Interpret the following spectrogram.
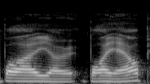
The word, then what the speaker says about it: biopic: If the first element has more than one syllable, the stress still doesn't get shifted anyway.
